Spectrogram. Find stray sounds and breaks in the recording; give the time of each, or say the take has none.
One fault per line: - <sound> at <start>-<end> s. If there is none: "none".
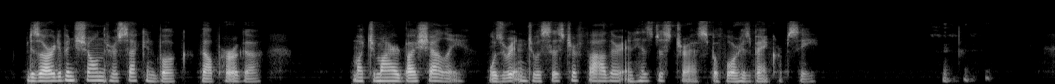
- laugh at 9.3-9.9 s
